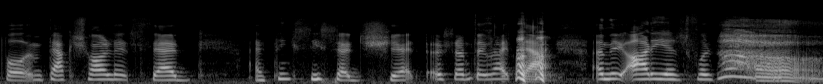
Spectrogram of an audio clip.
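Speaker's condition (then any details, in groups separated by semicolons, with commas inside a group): Cerebral palsy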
